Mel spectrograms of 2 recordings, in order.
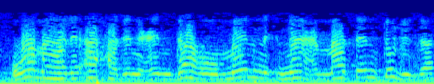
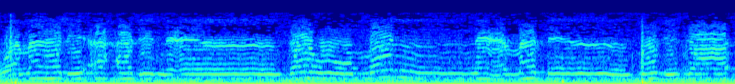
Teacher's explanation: وبدل ما بنطق نون ساكنة ثم بعدها نون متحركة نطقت نون واحدة مشددة · Shown in: second take · ادي معنى النطق بالحرفين حرفا، النطق بحرف ساكن فمتحرك بحيث يصيران حرفا دفعة واحدة، بحيث يصيران حرفا واحدا مشددا يرتفع اللسان بهما ارتفاعة واحدة. · Term: الإدغام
